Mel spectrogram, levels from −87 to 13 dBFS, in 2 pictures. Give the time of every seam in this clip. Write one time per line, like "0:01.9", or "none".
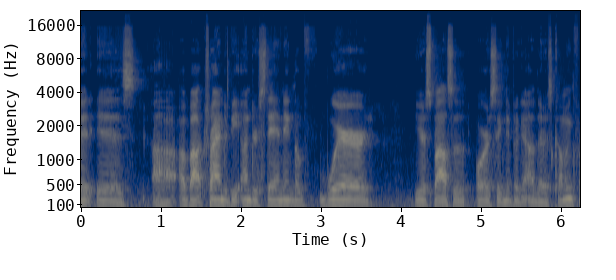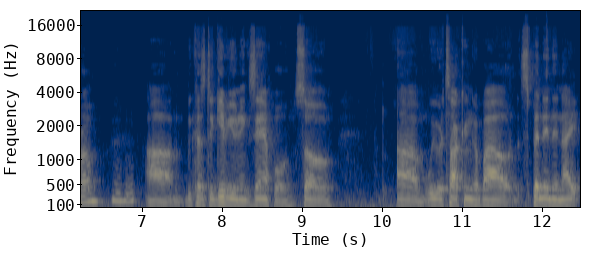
none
